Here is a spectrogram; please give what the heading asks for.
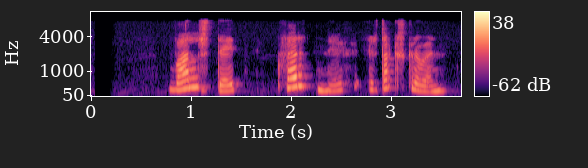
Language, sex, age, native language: Icelandic, female, 11, Icelandic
